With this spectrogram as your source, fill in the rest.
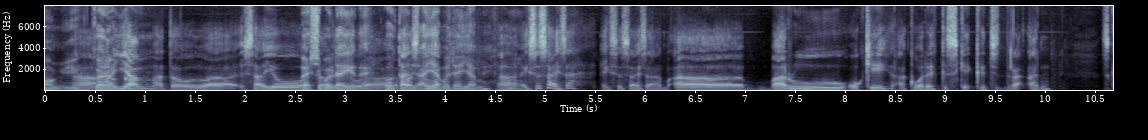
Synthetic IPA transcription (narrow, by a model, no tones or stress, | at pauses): ɔŋjuakajamat̪awəsajoaɛsəmədajɛʔaolət̪aadajamadaajameaɛk̚səsajs̬lah | ɛk̚səsajslahə | baɾuokea̰kuadakəsə̥kɪt̪̚kət͡ʃəd̪ɾaʔan | s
